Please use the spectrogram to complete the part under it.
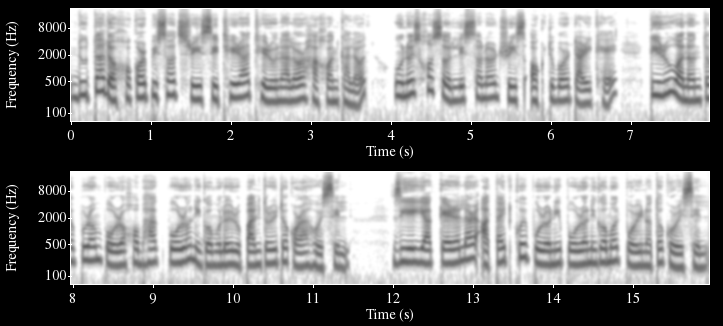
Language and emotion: Assamese, neutral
